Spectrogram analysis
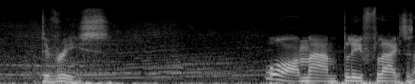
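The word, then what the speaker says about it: De Vries: close to Netherlands that it's it's pronounced DeVries oh man blue flags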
